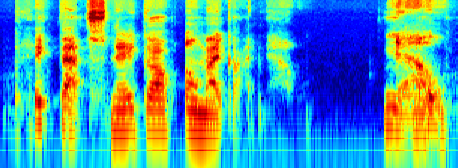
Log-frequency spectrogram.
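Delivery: whispered, aghast; real whispered horror; horrified whisper. Real, not acted. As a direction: breathe it out in disbelief. Horrified at a snake handling.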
